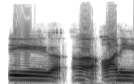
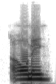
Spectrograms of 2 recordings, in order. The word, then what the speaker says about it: Oni: So when the Ani is summoned, Oni, how am I pronouncing Oni. this? How am I supposed to pronounce this? Oni?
